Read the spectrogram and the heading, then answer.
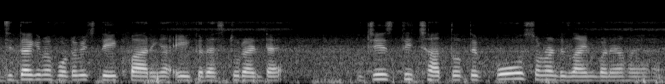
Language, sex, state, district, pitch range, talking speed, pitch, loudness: Punjabi, female, Delhi, New Delhi, 190-220 Hz, 205 wpm, 200 Hz, -18 LUFS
